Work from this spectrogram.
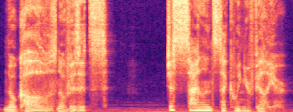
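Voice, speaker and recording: Very deep, husky, menacing abusive ex played by a man. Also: big pitch swings, a bit bright, heavily acted. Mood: cold contempt. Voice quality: breathy, husky low voice. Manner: slow, taunting, drops into whispers. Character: cruel, controlling, abusive ex-boyfriend, menacingly belittling. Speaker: voice actor. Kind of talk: audio roleplay, intimate dramatic monologue.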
